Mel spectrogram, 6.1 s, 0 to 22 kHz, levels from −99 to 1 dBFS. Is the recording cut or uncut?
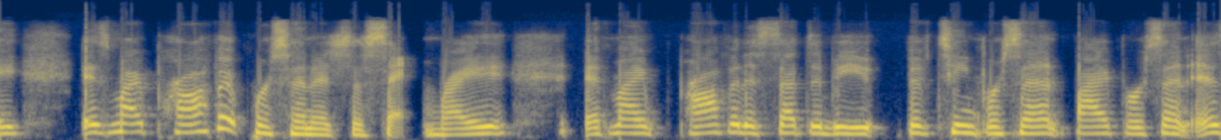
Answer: uncut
